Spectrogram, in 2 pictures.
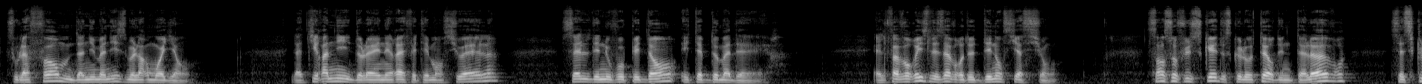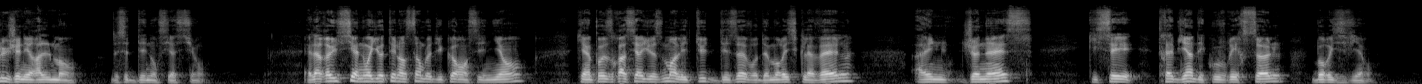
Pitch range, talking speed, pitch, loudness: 105-135 Hz, 145 wpm, 115 Hz, -21 LUFS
